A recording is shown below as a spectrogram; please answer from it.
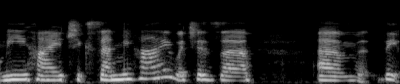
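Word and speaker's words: Csikszentmihalyi: surname is somebody said when you smile it sends your cheeks high so cheeks send me High um is how they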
